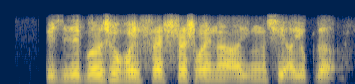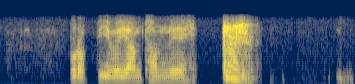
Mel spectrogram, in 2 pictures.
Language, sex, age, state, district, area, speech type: Manipuri, male, 30-45, Manipur, Ukhrul, urban, conversation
